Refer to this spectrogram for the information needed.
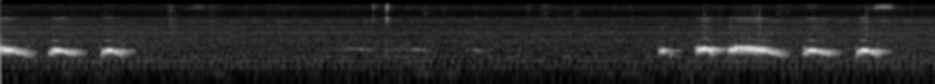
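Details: Spotted dove cooing, its pattern of two 'kuk' notes, 'ku-ang' and 'nun-ang' with a sometimes doubled 'ang' depending on mood; three low hooting coos, a pause, then five more in a row, one drawn out.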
